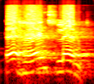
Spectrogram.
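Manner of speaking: each word stretched out, very slow; slow classroom dictation of the example. Shown as a demonstration. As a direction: spell it out by voice for note-taking. Teacher reads example phrase.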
